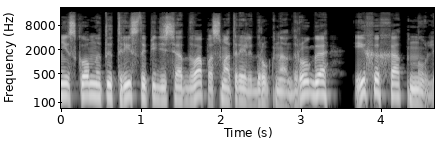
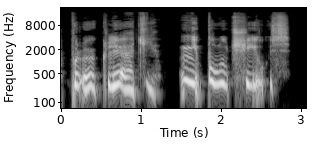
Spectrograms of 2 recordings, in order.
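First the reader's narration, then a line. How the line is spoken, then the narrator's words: Loud laughter. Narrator (Russian): не удержался и громко рассмеялся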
